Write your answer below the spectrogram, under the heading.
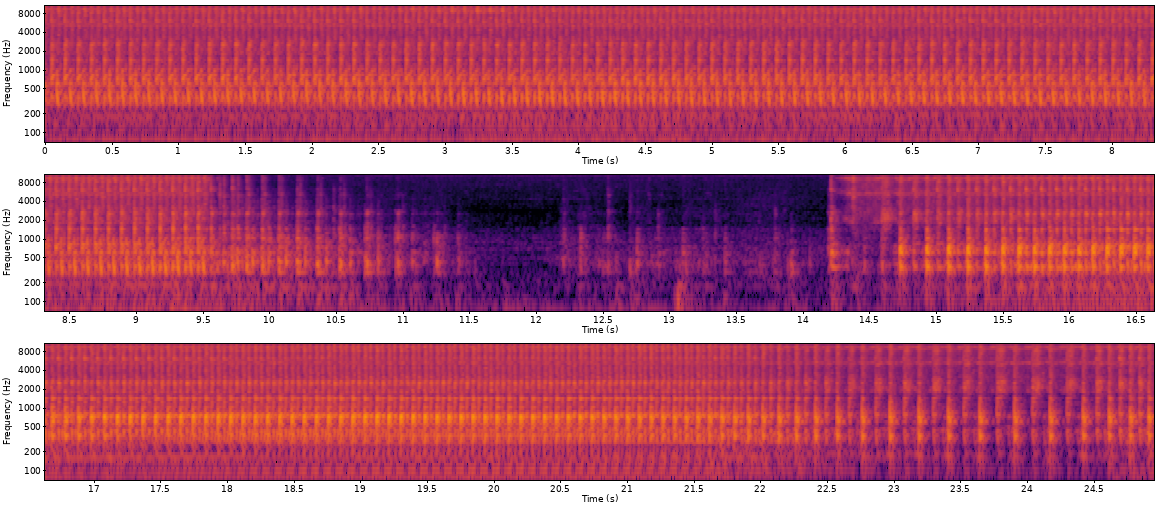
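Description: Vintage toy steam engine running fast on compressed air with a rapid, even beat. About ten seconds in the air is shut off and the engine runs down to a stop. After a few seconds of near silence, while the crankshaft is turned over to reverse the slip-eccentric valve gear, it starts again abruptly and runs on in the opposite direction.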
